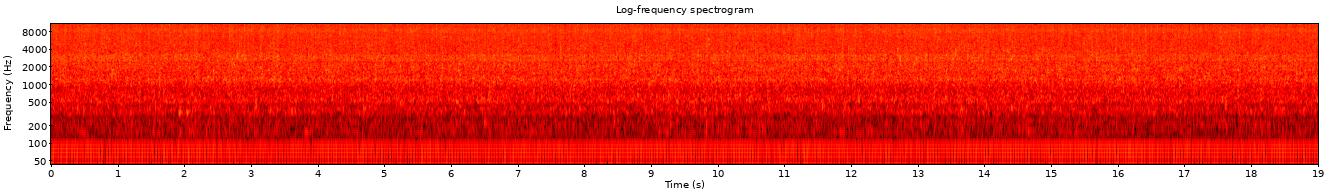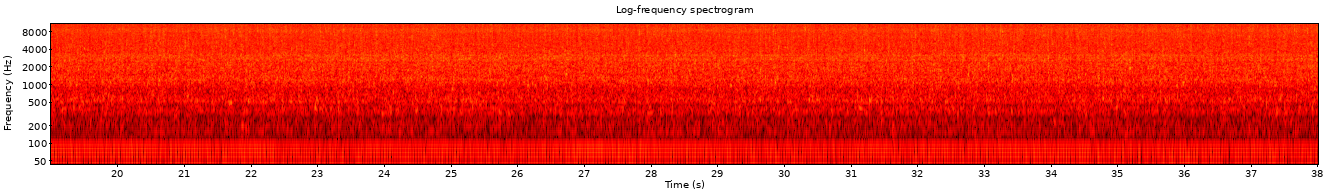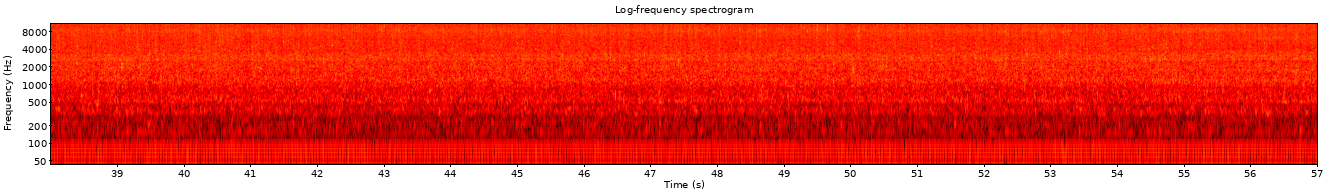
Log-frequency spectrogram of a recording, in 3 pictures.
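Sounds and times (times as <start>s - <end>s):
stream water flowing over rocks: 0.0s - 57.0s.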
